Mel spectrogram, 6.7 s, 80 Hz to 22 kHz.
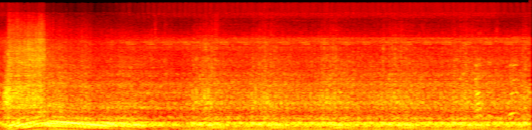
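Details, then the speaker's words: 1973 Diamond Reo truck diesel at low idle, first fire-up after a muffler swap: lumbering idle with an uneven puffing chuff, exhaust leaking enough to bother the owner. "All right. Well, if I'm being honest, that's disheartening because it leaks enough out of here to bother me."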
